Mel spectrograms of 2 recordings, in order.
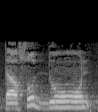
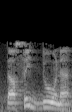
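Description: First: The vowel after the s is u. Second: The vowel after the s is i. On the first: The speaker calls it right. "إذن الصحيح لم تصدون" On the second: The speaker calls it wrong. "البعض لهجة ينطق الصاد مكسورة"

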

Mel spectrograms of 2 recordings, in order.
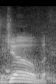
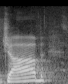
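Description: First: The vowel is long, as in 'robe'. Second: The vowel is short, as in 'job'. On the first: The speaker calls it right. "It is Job" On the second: The speaker calls it wrong. "your head's just mispronouncing it"

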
